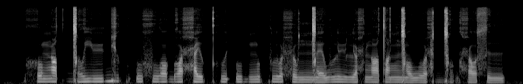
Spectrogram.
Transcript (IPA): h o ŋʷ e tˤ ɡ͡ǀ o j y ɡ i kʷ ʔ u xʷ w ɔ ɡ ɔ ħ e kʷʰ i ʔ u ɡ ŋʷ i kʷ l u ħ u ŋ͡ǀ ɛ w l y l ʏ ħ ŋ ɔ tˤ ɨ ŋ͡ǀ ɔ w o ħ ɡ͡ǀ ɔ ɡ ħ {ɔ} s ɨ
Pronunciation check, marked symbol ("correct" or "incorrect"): correct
